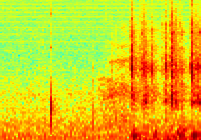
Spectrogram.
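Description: Keys clatter on a Cooler Master keyboard, a quick burst of close, soft typing clicks in the second half after a near-silent start.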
